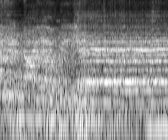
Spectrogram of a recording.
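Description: Mixed chorus of men's and women's voices singing together in a stage musical, holding long notes that move to a new chord about a second in.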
